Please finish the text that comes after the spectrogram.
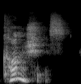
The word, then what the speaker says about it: conscious: group where delicious and conscious, both are spelled with io, o u s at the end, but we don't pronounce them with the full yes.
